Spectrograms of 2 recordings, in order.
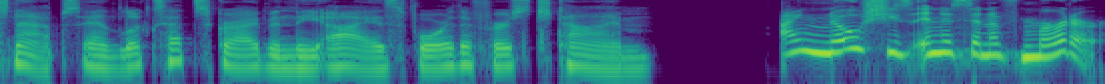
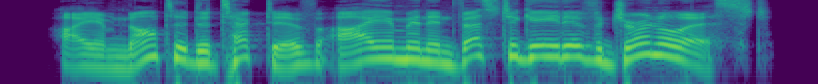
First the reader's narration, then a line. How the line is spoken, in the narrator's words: Scribe shouts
